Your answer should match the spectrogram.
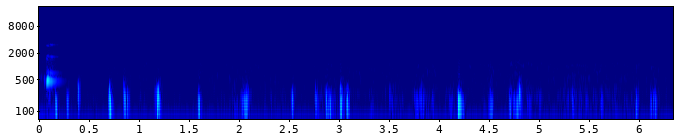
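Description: Near silence, with faint, irregular low thumps scattered through it.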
